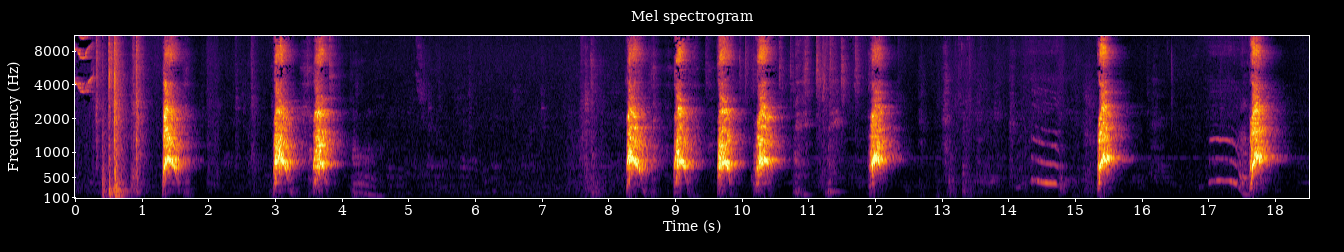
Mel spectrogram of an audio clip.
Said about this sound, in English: Every time I go out to the bin, he starts barking like there's someone at the door. I think it's going to turn into a howl if I stay out there long enough.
